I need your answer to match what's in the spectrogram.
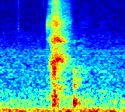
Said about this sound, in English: Bless you.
